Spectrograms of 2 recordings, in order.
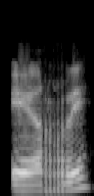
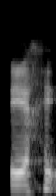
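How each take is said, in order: First: "R" said slowly as "erre" with a rolled middle; Spanish trilled R. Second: "R" said as "EH-he", breathy back-of-throat middle; Portuguese guttural R. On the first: Teacher naming the one Spanish pronunciation, R as trilled erre. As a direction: draw out the letter name R as Spanish "EH-rrre". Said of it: "Que é o trill". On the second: Teacher showing what it no longer is, R as Portuguese "erre" with h sound. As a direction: say the letter name R with an h sound, not rolled. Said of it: "não é mais R". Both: Shown as a demonstration.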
